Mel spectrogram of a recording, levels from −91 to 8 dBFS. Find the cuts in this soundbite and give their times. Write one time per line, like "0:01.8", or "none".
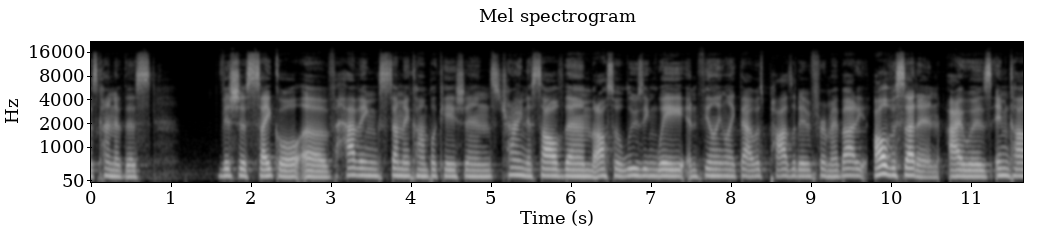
0:09.7

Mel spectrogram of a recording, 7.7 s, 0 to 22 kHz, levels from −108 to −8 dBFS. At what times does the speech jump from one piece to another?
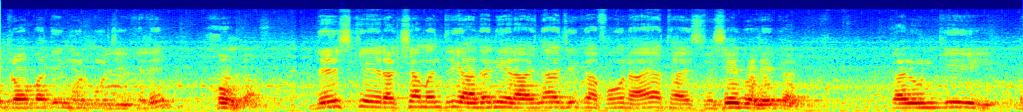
none

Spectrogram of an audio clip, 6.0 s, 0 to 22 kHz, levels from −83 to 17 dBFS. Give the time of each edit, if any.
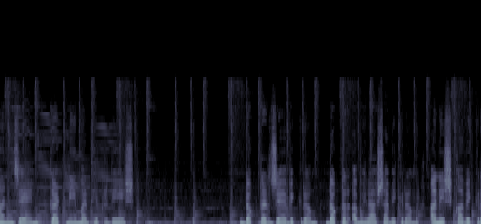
none

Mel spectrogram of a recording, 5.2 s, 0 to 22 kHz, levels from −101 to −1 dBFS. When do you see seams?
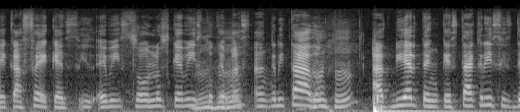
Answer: none

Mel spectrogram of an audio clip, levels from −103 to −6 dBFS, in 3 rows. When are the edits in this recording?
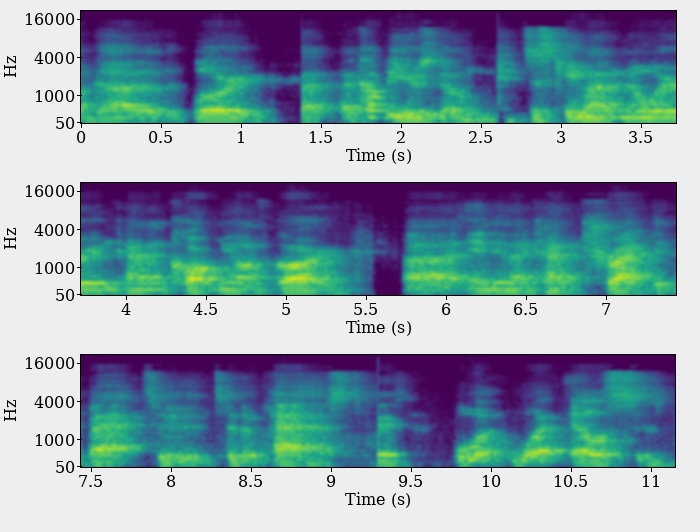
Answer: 0:01.4
0:02.6
0:09.3

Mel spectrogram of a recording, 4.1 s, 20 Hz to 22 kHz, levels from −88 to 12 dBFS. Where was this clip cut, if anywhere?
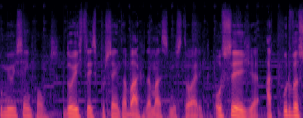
0:00.8
0:02.7

